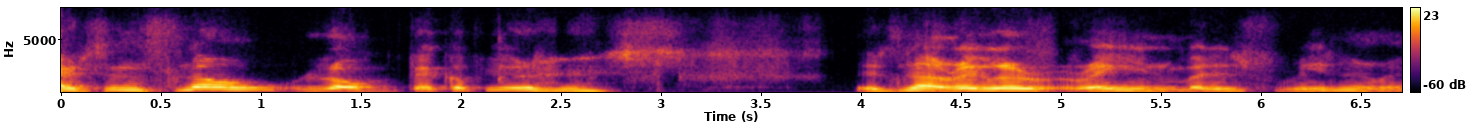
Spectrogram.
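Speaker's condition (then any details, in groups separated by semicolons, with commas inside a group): Cerebral palsy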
